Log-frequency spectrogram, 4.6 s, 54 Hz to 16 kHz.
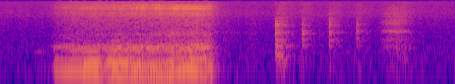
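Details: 13-year-old rescued Shih-Tzu/Pug mix dog asleep with eyes slightly open; a long, low, rattling snore followed by a few short soft snorts and breaths: snoring.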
